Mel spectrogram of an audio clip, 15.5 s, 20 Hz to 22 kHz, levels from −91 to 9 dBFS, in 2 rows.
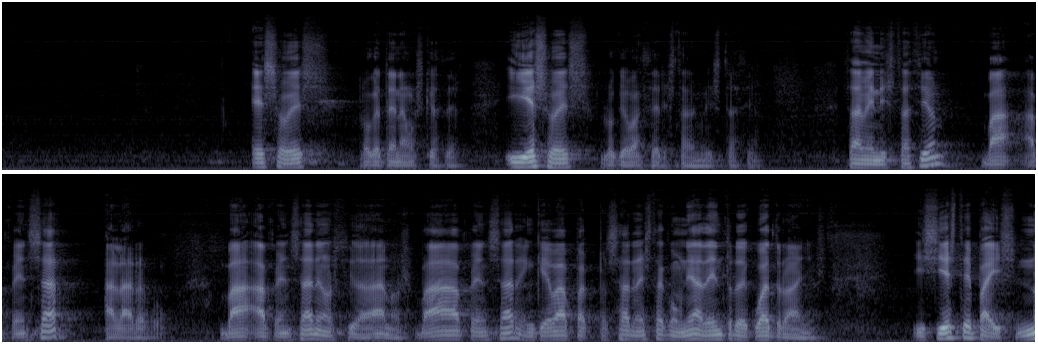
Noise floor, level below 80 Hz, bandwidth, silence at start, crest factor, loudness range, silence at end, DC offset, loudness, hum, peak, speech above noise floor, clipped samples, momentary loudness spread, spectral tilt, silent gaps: -70 dBFS; -72 dBFS; 16 kHz; 1.85 s; 26 dB; 5 LU; 0 s; under 0.1%; -40 LUFS; none; -16 dBFS; 30 dB; under 0.1%; 16 LU; -4.5 dB/octave; none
